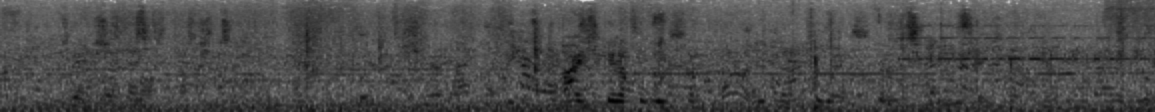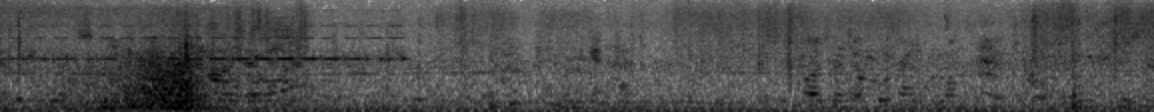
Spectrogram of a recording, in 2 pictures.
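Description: A London Underground train sits at the platform at Tottenham Court Road station, terminating at Kennington, with a steady low rumble and electric whine, then a brief burst of hissing and clunking as the doors work, with faint indistinct murmuring in the background.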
